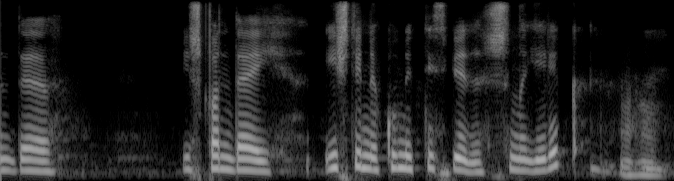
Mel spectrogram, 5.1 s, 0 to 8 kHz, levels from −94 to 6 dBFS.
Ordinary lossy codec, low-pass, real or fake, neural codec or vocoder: none; none; fake; codec, 16 kHz, 2 kbps, X-Codec, HuBERT features, trained on balanced general audio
